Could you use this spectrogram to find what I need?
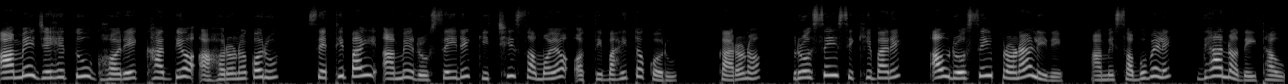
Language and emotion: Odia, neutral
